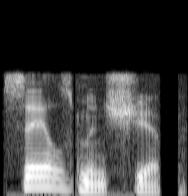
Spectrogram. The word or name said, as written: salesmanship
